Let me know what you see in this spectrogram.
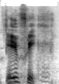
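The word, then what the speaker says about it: Game Freak: 원래 마지막 크 발음은 약하게 합니다. 게임 프리 이렇게 합니다.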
